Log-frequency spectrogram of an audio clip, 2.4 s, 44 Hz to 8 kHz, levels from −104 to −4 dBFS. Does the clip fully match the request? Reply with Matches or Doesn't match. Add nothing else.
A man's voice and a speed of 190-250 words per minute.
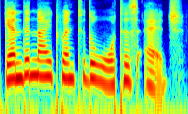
Doesn't match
